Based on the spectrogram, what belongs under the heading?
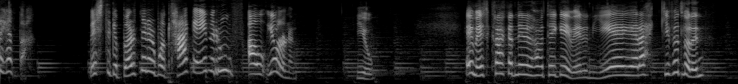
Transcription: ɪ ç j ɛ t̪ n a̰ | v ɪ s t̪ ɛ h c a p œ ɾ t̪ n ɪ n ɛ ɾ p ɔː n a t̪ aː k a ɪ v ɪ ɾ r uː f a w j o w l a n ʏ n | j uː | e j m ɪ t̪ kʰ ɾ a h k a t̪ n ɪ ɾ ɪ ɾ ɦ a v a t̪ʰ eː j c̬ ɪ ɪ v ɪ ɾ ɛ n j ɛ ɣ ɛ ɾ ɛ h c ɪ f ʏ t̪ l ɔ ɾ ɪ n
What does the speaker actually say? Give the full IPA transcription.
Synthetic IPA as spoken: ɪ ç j ɛ t̪ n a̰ | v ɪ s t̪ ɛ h c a p œ ɾ t̪ n ɪ n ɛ ɾ p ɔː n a t̪ʰ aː k a ɪ v ɪ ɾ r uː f a w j o w l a n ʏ m | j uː | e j m ɪ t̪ kʰ ɾ a h k a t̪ n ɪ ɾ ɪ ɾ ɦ a v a t̪ʰ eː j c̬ ɪ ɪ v ɪ ɾ ɛ n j ɛ ɣ ɛ ɾ ɛ h c ɪ f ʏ t̪ l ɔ ɾ ɪ n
